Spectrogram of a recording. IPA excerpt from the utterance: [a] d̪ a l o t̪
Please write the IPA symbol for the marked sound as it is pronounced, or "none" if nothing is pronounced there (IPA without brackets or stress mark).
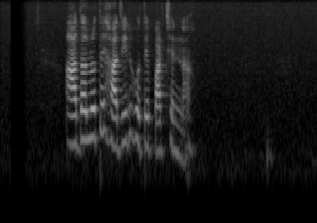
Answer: a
